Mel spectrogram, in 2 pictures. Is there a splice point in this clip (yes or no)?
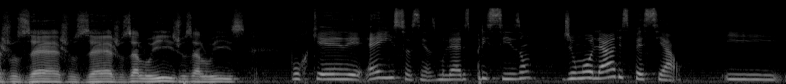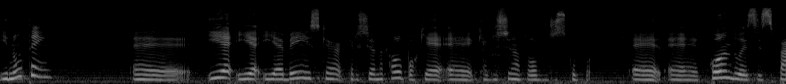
yes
